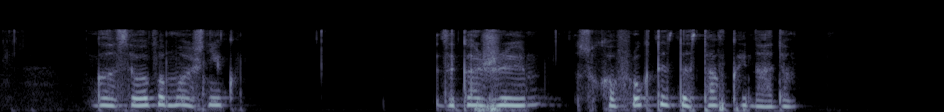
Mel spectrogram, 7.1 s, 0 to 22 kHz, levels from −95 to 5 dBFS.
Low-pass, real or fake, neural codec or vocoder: 7.2 kHz; real; none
